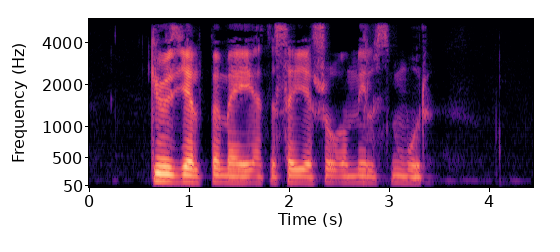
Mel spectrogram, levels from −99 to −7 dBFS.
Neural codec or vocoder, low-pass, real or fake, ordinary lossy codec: none; 5.4 kHz; real; AAC, 48 kbps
